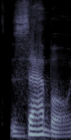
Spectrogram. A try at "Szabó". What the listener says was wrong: Szabó. It's Szabó. Yeah, the Z is silent, actually. It's not. It's not silenced. little small Hungarian lesson, but there are 46 letters in the Hungarian alphabet, and each is a very specific sound.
